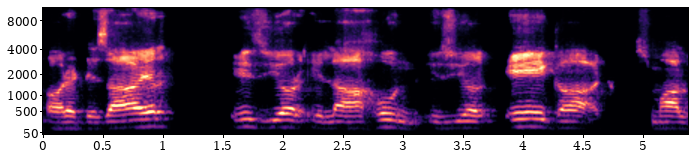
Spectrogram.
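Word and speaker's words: إلهٌ: This pronunciation is ilahun. So if I write down these together, it will be ilahun.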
